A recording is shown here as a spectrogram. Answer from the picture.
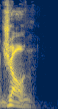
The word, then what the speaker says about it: Jeong: Is it, how do you pronounce Ken's last name? – Jong. – That's what I thought.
